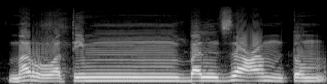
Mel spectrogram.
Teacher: اگر ملا کر پڑھیں گے تو پھر تنوین کے بعد حرف با ہے تو یہاں پر اقلاب ہوگا، یعنی اس میم کو جو ہے پڑھیں گے، ہم اس کو پڑھیں گے مرتم بل زعمتم، ایسے پڑھیں گے.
